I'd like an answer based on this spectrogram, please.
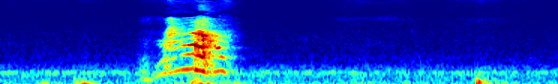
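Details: Two of three pet tabby cats wrestling playfully indoors, copying the household puppies; one short loud strained meow with a rising then falling whine, with soft thumps of movement before and after.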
